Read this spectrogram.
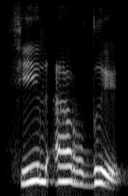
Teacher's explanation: Ərdi dedikdə ra hərfi demək təxfim oxunacaq, dolu oxunacaq.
